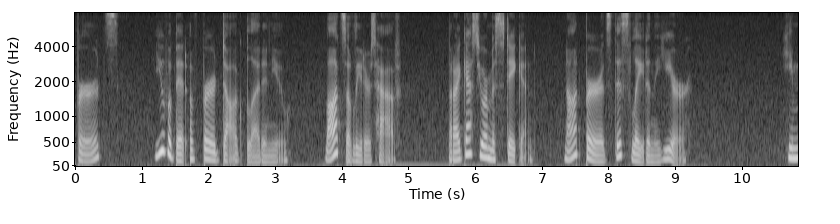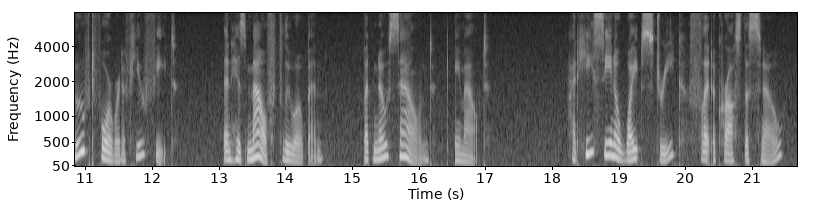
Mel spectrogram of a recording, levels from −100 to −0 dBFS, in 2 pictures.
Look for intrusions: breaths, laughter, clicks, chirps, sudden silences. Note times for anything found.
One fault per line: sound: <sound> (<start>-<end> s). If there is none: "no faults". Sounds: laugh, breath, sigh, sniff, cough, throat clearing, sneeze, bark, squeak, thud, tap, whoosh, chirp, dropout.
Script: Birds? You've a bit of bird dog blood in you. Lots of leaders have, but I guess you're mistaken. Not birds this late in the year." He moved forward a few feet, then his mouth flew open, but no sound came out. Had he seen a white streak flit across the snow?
sound: dropout (16.4-16.6 s)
